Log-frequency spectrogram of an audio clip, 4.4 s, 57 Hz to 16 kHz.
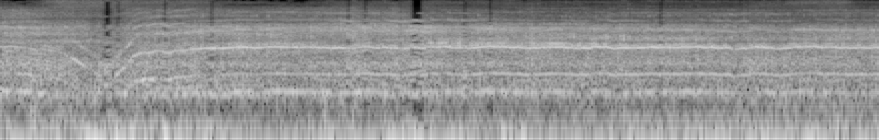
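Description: SG1203 Ripsaw RC tank running at full speed on its electric drive motors and gearboxes: a steady, high motor whine over the clatter of its tracks on gravel, a little bit noisy. The pitch dips briefly about half a second in, then settles back to a steady whine.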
